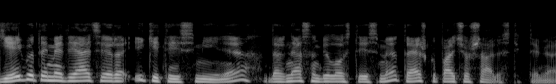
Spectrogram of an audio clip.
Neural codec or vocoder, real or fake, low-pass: none; real; 7.2 kHz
